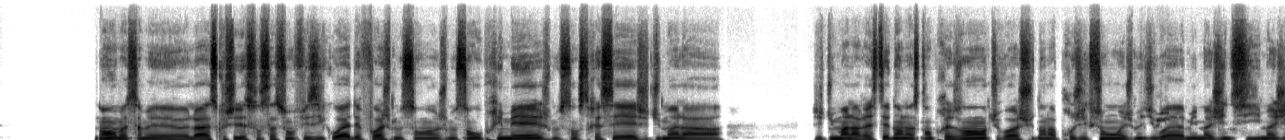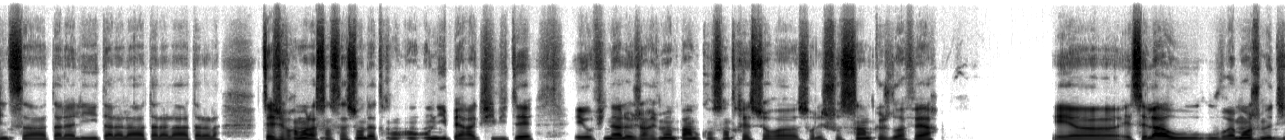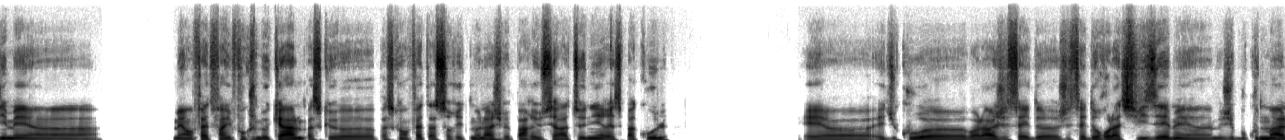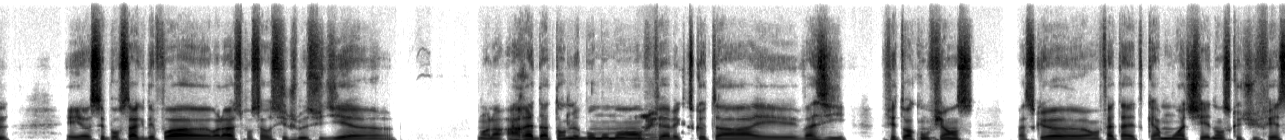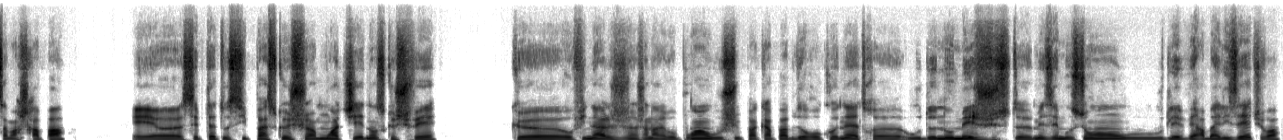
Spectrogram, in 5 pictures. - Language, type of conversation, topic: French, advice, Comment puis-je mieux reconnaître et nommer mes émotions au quotidien ?
- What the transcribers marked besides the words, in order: tapping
